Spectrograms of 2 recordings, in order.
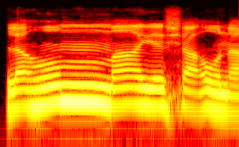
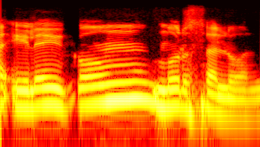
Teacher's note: میم ساکن کے بعد میم آئے تو میم کو دوسری میم سے ملا کر غنہ کریں گے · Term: ادغام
